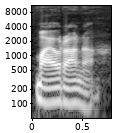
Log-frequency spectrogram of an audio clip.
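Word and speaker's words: Majorana: by uh eto to Mayorana. Uh this J is silent.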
